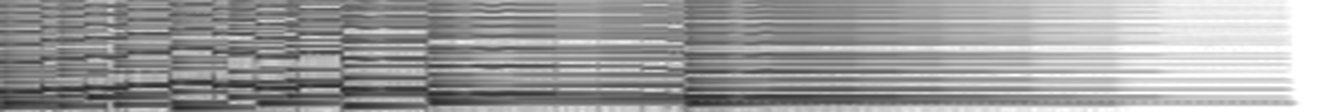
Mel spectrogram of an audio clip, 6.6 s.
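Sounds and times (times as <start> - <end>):
slow 8-bit jingle: 0.0 - 4.7.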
